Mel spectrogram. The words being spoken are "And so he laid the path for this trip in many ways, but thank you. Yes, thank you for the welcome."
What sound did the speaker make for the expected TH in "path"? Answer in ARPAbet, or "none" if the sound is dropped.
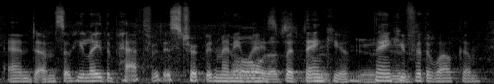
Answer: TH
